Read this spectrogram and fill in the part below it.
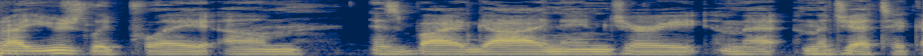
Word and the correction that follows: Majetich: I never can say his name. It's Majetich. But Jerry, we're no pressure, but we were actually recording.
